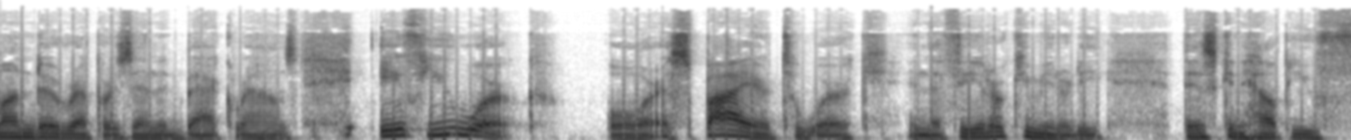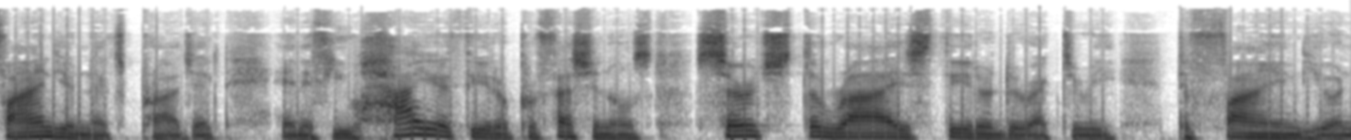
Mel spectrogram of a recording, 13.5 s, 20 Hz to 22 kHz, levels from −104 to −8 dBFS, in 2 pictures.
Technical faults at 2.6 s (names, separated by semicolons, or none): periodic USB or driver dropouts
